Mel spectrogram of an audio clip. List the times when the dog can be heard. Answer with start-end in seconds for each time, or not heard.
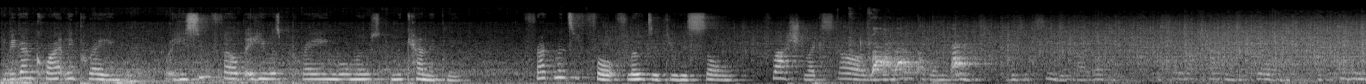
8.1-9.7.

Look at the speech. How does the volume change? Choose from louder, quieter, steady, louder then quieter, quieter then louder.
quieter.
